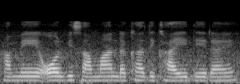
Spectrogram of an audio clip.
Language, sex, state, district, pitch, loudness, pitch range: Hindi, male, Madhya Pradesh, Bhopal, 185 Hz, -16 LUFS, 180-185 Hz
